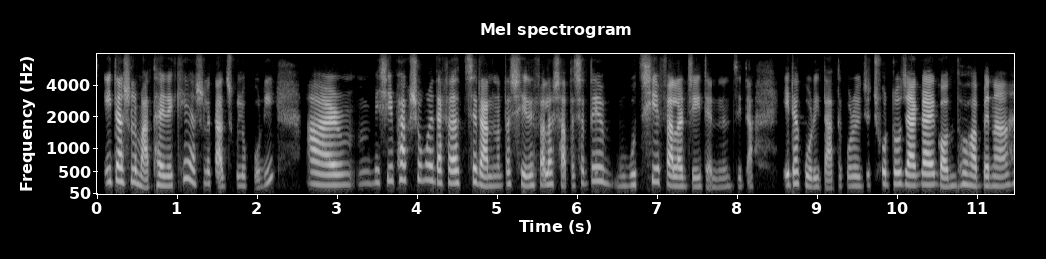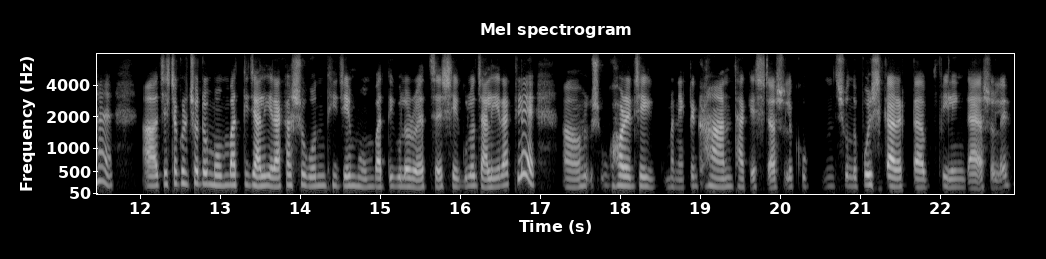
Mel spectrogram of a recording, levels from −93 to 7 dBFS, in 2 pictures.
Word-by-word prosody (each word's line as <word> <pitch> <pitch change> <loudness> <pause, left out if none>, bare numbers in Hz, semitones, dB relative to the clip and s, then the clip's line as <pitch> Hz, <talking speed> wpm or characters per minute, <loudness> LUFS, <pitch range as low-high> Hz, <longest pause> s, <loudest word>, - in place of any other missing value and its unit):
এটা 295 +2 +3
আসলে 275 0 0
মাথায় 210 +6 +2
রেখে 215 +12 -4
আসলে 250 -1 -4
কাজগুলো 205 0 -1
করি। 265 - -8 0.6
আর 220 -1 +8 0.4
উম 250 - -19
বেশিরভাগ 310 +4 +1
সময় 325 -1 -2
দেখা 265 0 +1
যাচ্ছে 260 +2 -1
রান্নাটা 205 +4 +4
সেরে 215 -2 0
ফেলার 235 0 +1
সাথে, 205 - -2
সাথে 260 +4 -6 0.4
গুছিয়ে 235 +6 0
ফেলার 195 -2 +7
যে 185 - 0
টেনডেন্সি 180 +2 -11
টা - - -4 0.5
এটা 250 - +3
করি 190 -2 -3
তাতে 160 +5 -3
করে 200 0 -5
যে 220 - -10
ছোট 245 -2 -4 0.2
জায়গায় 225 +1 +9
গন্ধ 200 +3 0 0.2
হবে 205 0 +2
না। - - +6 0.2
হ্যাঁ? 275 -8 -7 0.4
আ - - +1 0.2
চেষ্টা 240 +1 -3
করি 255 -1 -4
ছোট 260 - -1 0.2
মোমবাতি 220 +2 -3
জ্বালিয়ে 200 0 +2
রাখার 220 +3 -2
সুগন্ধি 210 0 -10
যে 200 - +1
মোমবাতিগুলো 185 +1 -6
রয়েছে, 170 +2 -5 0.2
সেগুলো 190 +2 -7
জ্বালিয়ে 180 +4 0
রাখলে 365 - -3 0.5
আ - - -3 0.3
স - - -3 0.2
ঘরে 210 -1 +3
যে 200 - -1 0.3
মানে 185 -3 -17
একটা 200 +3 -9
ঘ্রাণ 185 -3 0 0.2
থাকে, 180 0 -6
সেটা - - -4
আসলে 185 - -4
খুব 195 - -20 0.4
সুন্দর 195 -3 -13
পরিষ্কার 220 -3 +3
একটা 180 - -3 0.3
ফিলিং 175 -3 -8
দেয় 155 - +2
আসলে। - - -8
210 Hz, 170 wpm, -25 LUFS, 190-240 Hz, 0.6 s, জায়গায়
